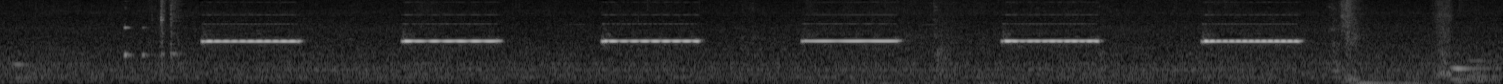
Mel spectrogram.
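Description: A warning buzzer in a train cab beeps steadily, once each second.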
